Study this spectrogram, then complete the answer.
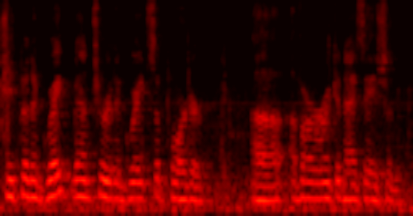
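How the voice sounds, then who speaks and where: Audible room echo surrounds a woman speaking at a fairly quick pace with a fairly low pitch and ordinary pitch variation. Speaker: board member of patient association. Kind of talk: speaker introduction. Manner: loud.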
